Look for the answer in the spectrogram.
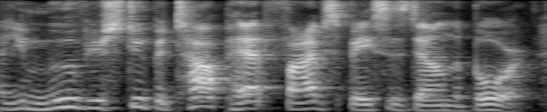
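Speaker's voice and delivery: normal talking voice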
